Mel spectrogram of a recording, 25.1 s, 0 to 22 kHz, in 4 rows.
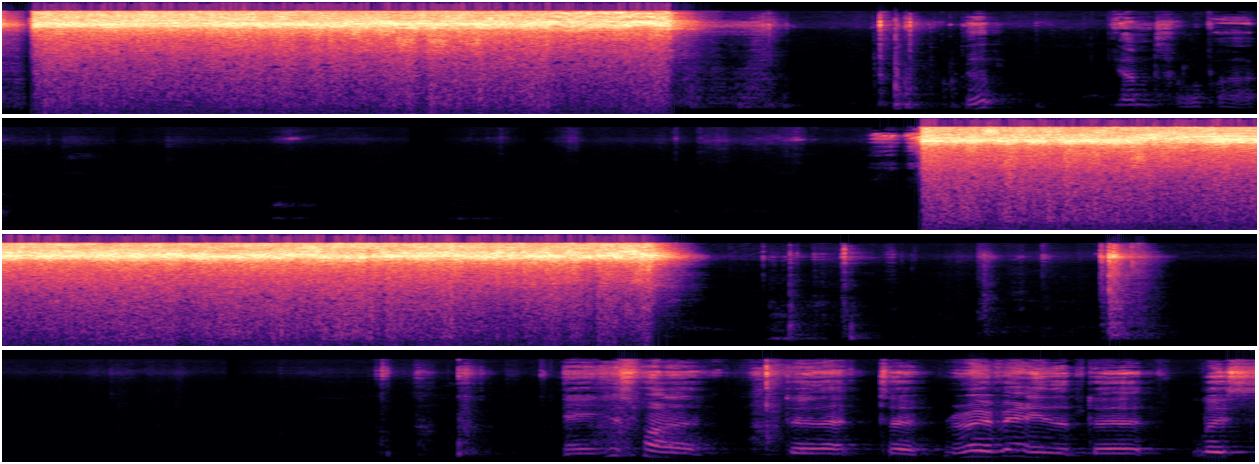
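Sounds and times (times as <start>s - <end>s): air blow gun hissing: 0.0s - 3.6s, 10.8s - 16.0s.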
